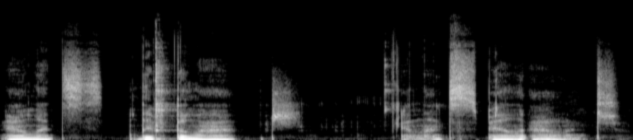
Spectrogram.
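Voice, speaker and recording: A woman doing soft-spoken ASMR, mostly whispering in a gentle, breathy, casual way as she narrates a hands-on demonstration close to the mic. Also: on the low side, dry recording. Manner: gentle, unhurried, casual commentary. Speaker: ASMR video creator and host. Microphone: close mic, dry.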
